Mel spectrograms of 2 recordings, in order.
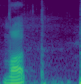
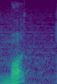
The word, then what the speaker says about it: Moth: Se llama Mot. Mot. Eso es. – Mot. – M-O-T-H. Eso es. Vamos con ella. Ellos suenan así. Today. El tema que hemos puesto se llama Retaliation, es del grupo Mott. Mott.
